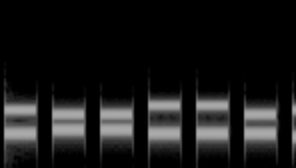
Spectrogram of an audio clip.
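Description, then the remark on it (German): A rapid sequence of seven or eight electronic touch-tone beeps on a telephone, each a short two-pitch tone with brief gaps between, dialed at an even pace to call a psychiatric clinic's director. Clear, with no voices. “Postels Waffe war von jeher das Telefon.”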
